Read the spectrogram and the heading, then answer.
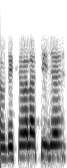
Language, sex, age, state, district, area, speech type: Hindi, female, 45-60, Bihar, Vaishali, rural, conversation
